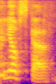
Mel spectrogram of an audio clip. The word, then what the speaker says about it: YOVSKA: Yeah, YOVSKA.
